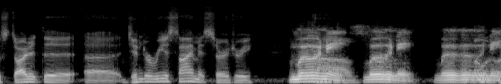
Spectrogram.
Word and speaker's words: Money: Mooney. Is Money is how you spell it. But, I know, but it's Mooney.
